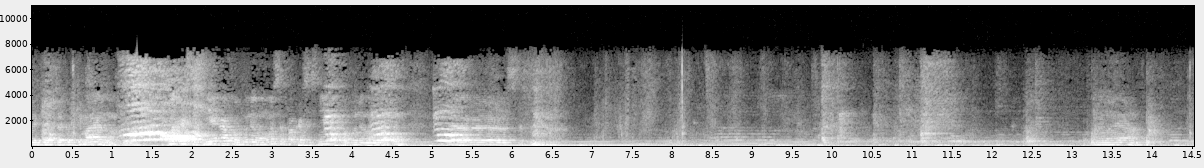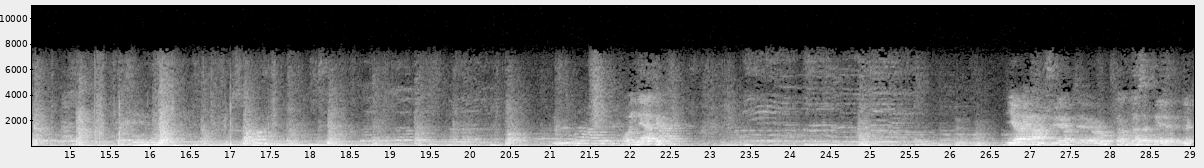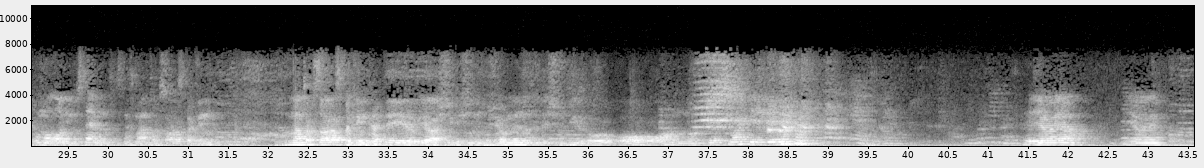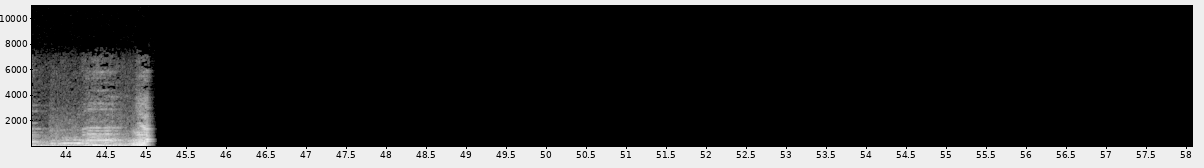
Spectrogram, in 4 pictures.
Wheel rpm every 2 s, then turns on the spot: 0, 0, 0, 0, 0, 0, 0, 0, 0, 0, 0, 0, 0, 0, 0, 0, 0, 0, 0, 0, 0, 0, 0, 0, 0, 0, 0, 0, 0.
none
